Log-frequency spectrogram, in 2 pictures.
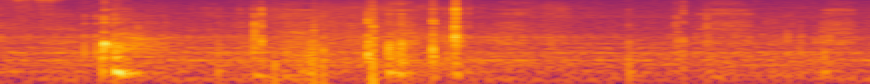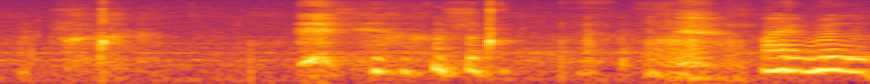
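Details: Hiccups in a child: several short, sharp vocal catches among quiet room noise and a child's voice.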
